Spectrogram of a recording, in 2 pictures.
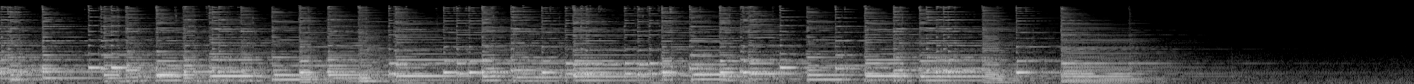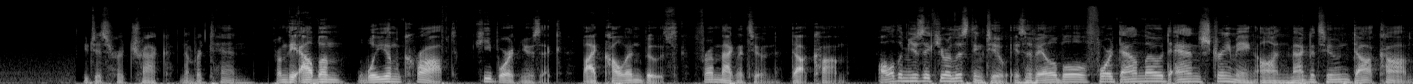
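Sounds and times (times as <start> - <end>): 
person speaking: 0.0 - 8.6, 14.9 - 28.2
hornpipe keyboard music in C minor: 0.0 - 13.7.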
